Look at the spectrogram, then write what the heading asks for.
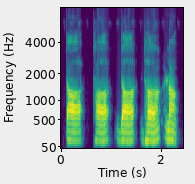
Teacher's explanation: इन सभी वर्णों का स्थान मूर्धा होता है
